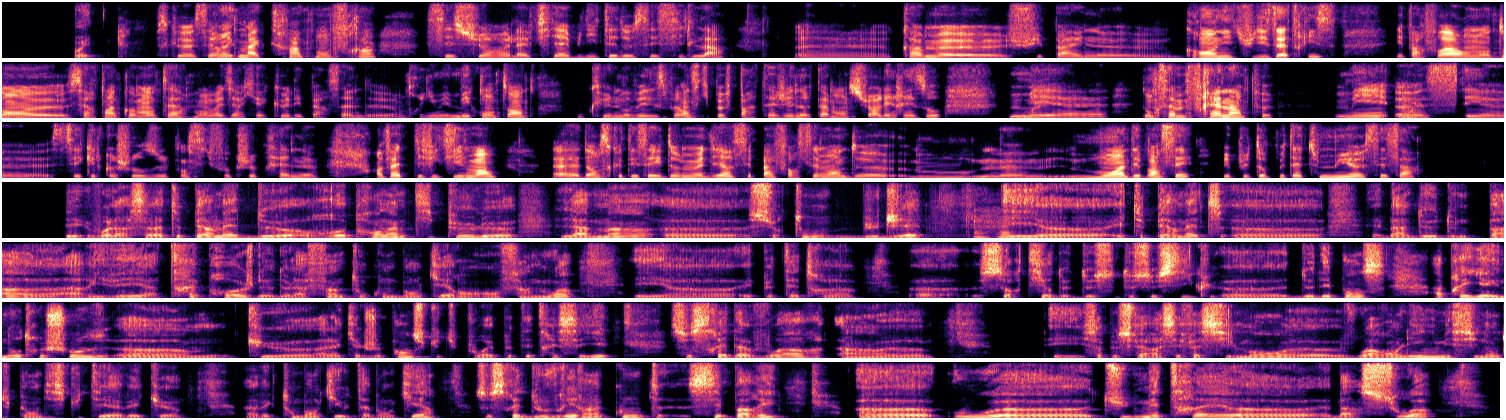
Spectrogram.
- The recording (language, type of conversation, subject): French, advice, Comment faire des achats intelligents avec un budget limité ?
- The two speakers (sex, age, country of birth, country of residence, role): female, 35-39, France, France, user; male, 50-54, France, France, advisor
- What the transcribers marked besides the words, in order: other background noise; stressed: "freine"; stressed: "moins"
